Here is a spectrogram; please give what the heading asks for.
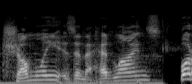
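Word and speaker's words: Cholmondeley: It's not easy to top crazier in an age where Chick-fil-A is testing out pizzas, and this word, impossibly pronounced chumley, is in the headlines.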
